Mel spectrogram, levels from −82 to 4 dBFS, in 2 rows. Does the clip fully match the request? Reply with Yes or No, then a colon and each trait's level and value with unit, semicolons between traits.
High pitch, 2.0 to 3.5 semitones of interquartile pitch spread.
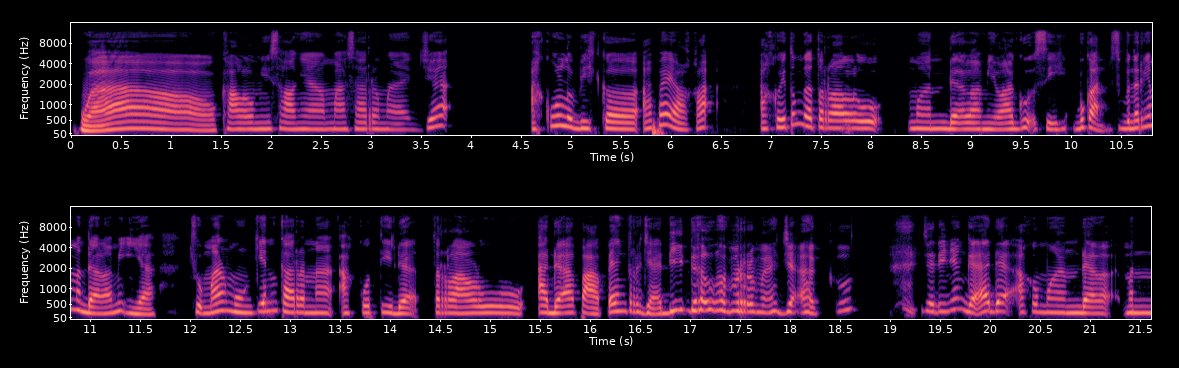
Yes: high, 220 Hz; average, 2.9 semitones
